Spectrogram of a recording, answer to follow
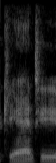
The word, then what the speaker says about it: Chianti: Highly recommend it to, you know, all the wine regions, the Chianti, and I think it's Chianti. It is Chianti. Chianti, yeah. It's spelt with a CH.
